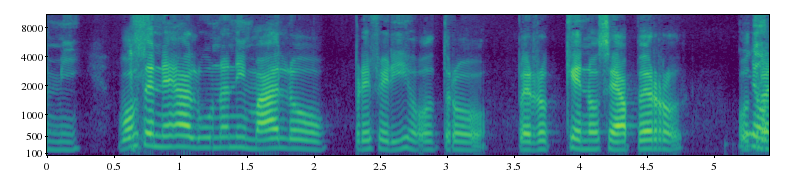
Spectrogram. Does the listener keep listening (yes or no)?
no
